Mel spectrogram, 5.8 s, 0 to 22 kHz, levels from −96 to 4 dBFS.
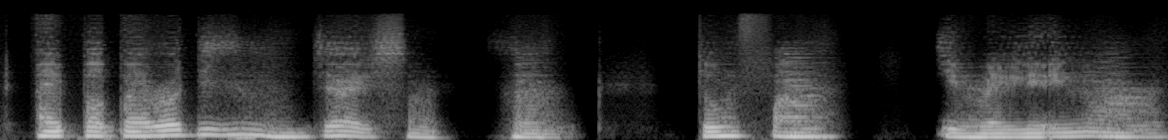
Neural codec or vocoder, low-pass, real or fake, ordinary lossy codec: codec, 44.1 kHz, 0.9 kbps, DAC; 14.4 kHz; fake; none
